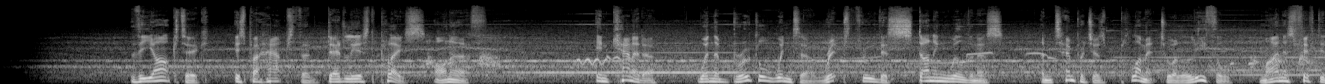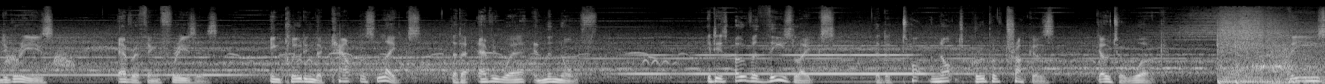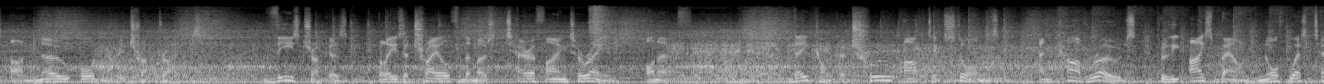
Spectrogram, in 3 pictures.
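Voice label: documentary, Neutral British Accent Voice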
